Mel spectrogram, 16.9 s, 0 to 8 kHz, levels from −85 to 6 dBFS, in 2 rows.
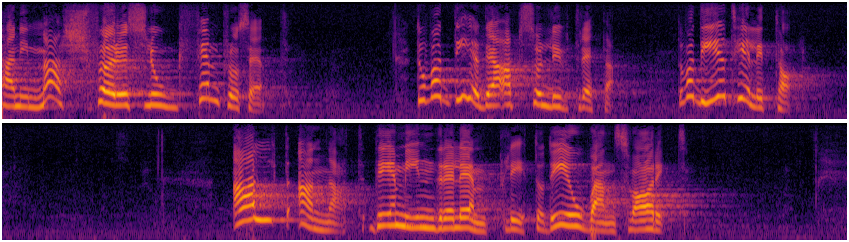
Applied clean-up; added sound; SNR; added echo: none; none; none; none.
